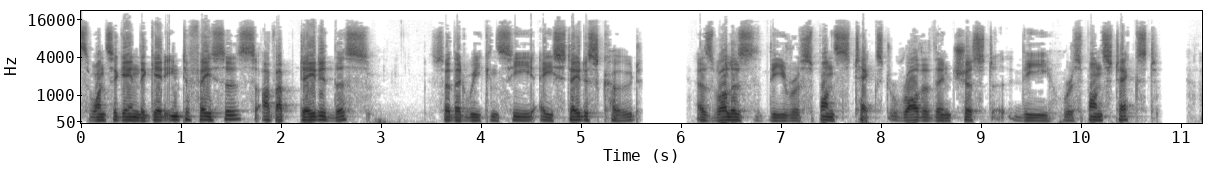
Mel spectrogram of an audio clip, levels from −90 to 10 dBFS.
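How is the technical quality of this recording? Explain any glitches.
The technical quality is compromised by hard clipping that runs through the whole recording. The speech was driven about 13 dB past what the signal chain could pass, so every peak above full scale was sliced flat. Only a small share of samples, around 2 percent, sit at that ceiling, but they land on the loudest moments, so stressed syllables carry a gritty crackle. The waveform shows squared-off tops pinned at the limit. A spectrogram shows vertical smears of high-frequency harmonics at each clipped peak.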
